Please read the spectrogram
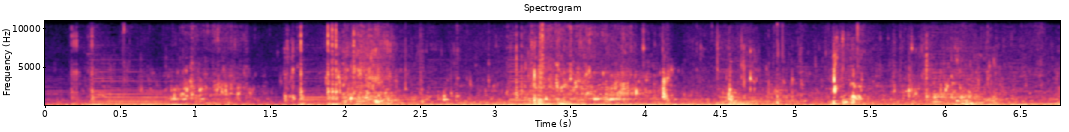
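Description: Kayak paddling on calm creek water: a double-bladed paddle dipping and pulling, with water splashing and dripping off the blades about once a second.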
